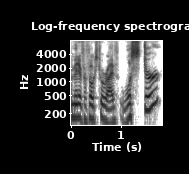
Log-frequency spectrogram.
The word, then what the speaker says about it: Worcester: Worcester, I'm going to guess, because that's the way we pronounce it out east of the U.S.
